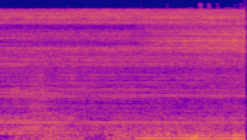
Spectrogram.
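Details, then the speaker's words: Ultrasonic cleaner cleaning parts from a free Craftsman weed wacker; a steady, high hissing buzz with fine whining tones that strengthens slightly as it settles, running normally. "All right, and all I do is hit ultrasonic. There it goes. Oh yeah."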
